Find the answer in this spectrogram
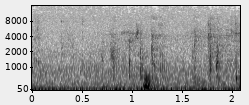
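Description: Faint typing on a computer keyboard: a few light, scattered key clicks.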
